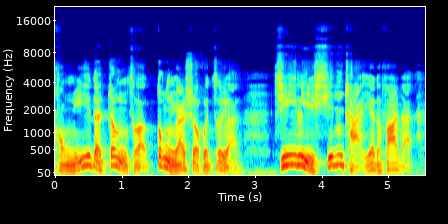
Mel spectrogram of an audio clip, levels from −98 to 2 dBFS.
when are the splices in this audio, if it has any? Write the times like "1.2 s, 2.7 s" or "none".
none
